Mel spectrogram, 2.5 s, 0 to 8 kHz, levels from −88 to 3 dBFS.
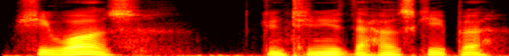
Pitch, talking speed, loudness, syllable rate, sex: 100 Hz, 120 wpm, -19 LUFS, 5.5 syllables/s, male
